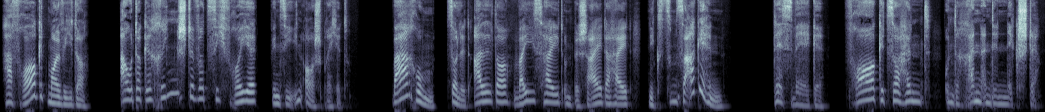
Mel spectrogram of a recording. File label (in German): Dialekt Schwaebisch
